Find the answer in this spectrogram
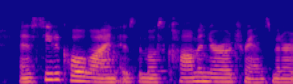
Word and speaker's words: acetylcholine: So this first one, everybody has a really hard time pronouncing always, but it's acetylcholine. And acetylcholine is the most common neurotransmitter, and that's because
